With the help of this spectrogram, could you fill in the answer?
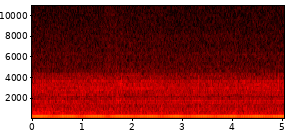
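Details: Fender Super Reverb blackface amp: steady hum with faint regular vibrato tick about twice a second, no volume swell; speed works but intensity weak, photo cell suspected; footswitch working.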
